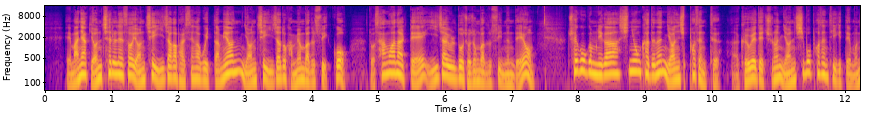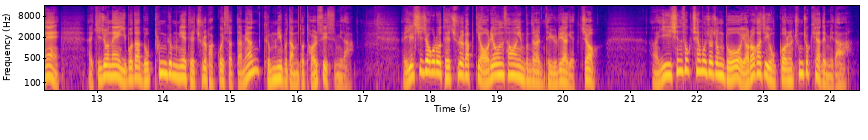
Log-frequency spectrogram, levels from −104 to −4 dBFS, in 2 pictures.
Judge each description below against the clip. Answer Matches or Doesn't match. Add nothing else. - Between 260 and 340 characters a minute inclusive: Doesn't match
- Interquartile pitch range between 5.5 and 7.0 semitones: Doesn't match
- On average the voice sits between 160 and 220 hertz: Doesn't match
